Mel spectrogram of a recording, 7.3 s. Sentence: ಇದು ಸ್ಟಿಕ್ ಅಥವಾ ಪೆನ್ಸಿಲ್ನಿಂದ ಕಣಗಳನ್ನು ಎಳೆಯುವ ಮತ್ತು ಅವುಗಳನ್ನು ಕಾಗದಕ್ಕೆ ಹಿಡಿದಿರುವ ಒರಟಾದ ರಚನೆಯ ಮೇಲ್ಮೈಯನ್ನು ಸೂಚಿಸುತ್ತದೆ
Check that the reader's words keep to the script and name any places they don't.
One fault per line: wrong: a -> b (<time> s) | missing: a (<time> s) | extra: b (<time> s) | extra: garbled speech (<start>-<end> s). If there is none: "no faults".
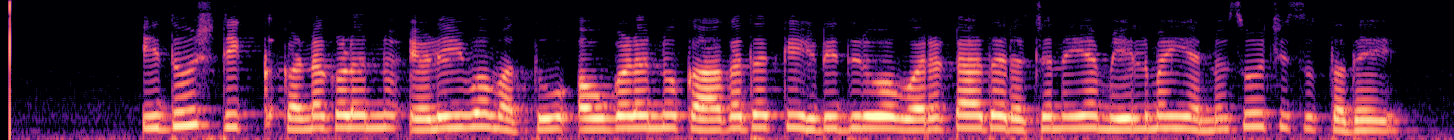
missing: ಅಥವಾ ಪೆನ್ಸಿಲ್ನಿಂದ (1.4 s)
